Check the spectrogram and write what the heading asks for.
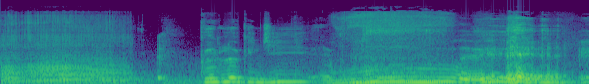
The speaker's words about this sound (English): While the car's fucking... fucking engines going off. Dude's revving the engine and shit.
